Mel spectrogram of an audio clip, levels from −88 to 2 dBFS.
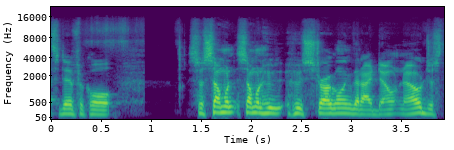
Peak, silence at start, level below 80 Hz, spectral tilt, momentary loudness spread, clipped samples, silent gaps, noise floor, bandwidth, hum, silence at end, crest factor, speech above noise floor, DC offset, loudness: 0 dBFS; 0 s; -66 dBFS; -4.5 dB/octave; 7 LU; under 0.1%; none; -49 dBFS; 15.5 kHz; none; 0 s; 18 dB; 31 dB; under 0.1%; -18 LUFS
